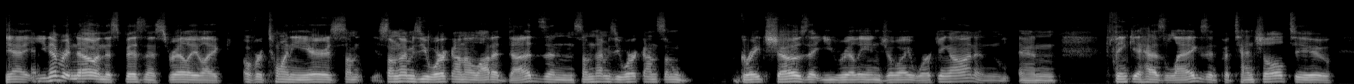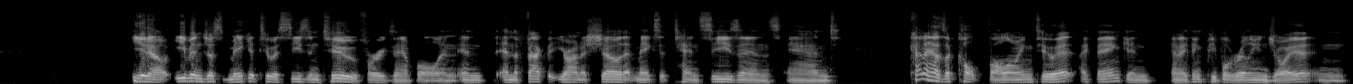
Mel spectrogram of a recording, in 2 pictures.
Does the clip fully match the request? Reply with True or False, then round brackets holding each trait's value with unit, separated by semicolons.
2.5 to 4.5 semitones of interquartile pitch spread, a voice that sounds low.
True (2.9 semitones; 115 Hz)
